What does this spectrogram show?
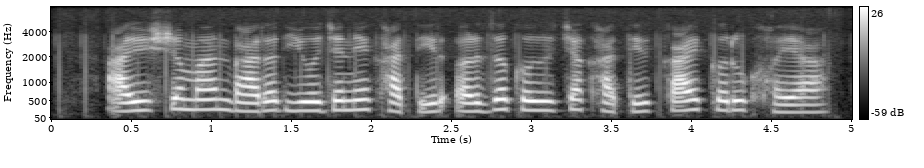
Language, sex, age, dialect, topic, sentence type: Marathi, female, 18-24, Southern Konkan, banking, question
